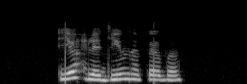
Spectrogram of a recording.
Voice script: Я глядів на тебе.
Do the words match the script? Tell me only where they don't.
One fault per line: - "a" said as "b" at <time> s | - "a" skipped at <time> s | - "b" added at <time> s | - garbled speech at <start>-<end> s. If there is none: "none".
none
